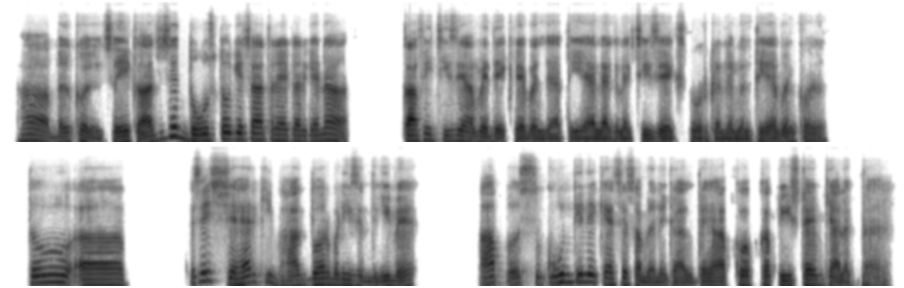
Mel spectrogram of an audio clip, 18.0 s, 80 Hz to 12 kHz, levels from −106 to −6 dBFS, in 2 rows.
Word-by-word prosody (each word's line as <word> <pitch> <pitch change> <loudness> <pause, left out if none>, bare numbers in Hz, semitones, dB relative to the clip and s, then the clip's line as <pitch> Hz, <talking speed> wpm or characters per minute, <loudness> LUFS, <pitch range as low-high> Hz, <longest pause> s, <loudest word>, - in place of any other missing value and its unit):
हाँ, 130 -3 0
बिल्कुल, 105 -3 -1
सही 110 +1 +2
कहा 105 -1 +3
जैसे 165 - +2
दोस्तों 140 -2 +2
के 155 - +2
साथ 145 -1 +2
रह 130 -1 +1
कर 125 -2 -1
के 125 0 -1
ना 140 +1 +3 0.7
काफ़ी, 125 +3 +5
चीज़ें 125 -1 -2
हमें 105 -1 +1
देखने 95 -1 -1
मिल 90 -2 0
जाती 85 -1 -2
हैं, 90 0 +1
अलग-अलग 90 0 +1
चीज़ें 90 0 +1
एक्सप्लोर 90 +1 -3
करने 85 0 0
मिलती 85 0 -1
हैं, - - +2
बिल्कुल। - - -1 1.1
तो 160 +1 +2 0.3
अ, 125 -4 +2 0.7
वैसे 200 +7 0
शहर 155 -6 +1
की - - -5
भाग-दौर 120 +2 0
बड़ी 125 -1 -1
ज़िंदगी 105 -1 -3
में, 105 +2 0 0.7
आप 160 +1 +1
सुकून 155 +4 -1
के 185 +1 +2
लिए 180 -1 +3
कैसे 140 0 0
समय 105 -8 -1
निकालते 90 0 -2
हैं? 95 - +1
आपको 100 +3 +1
आपका 110 0 0
पीस 110 0 0
टाइम 115 -1 +3
क्या 105 -5 +1
लगता 90 0 -5
है? - - -12
120 Hz, 165 wpm, -23 LUFS, 95-140 Hz, 1.1 s, काफ़ी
